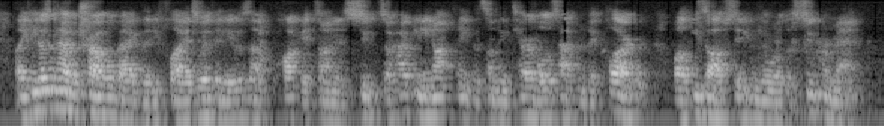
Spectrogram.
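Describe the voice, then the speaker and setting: At a fairly quick pace, a man with a medium pitch speaks with fairly even intonation amid audible room echo. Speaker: stand-up comedian. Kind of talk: stand-up. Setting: stage with audience.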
